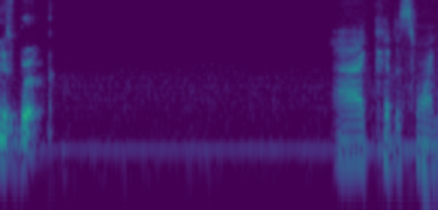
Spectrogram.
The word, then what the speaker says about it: Brook: Brooke. Brooke. They were saying Brock.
